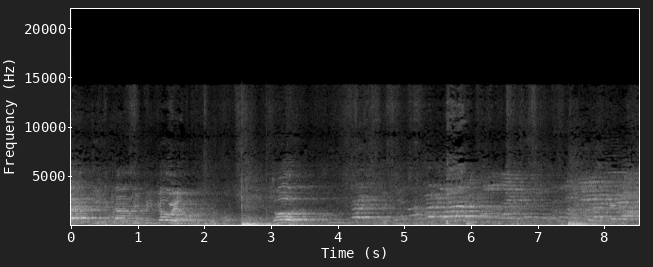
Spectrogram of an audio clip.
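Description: Two heavy thuds, about two and a half seconds in and again near the end, over indistinct voices echoing in a large hall.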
